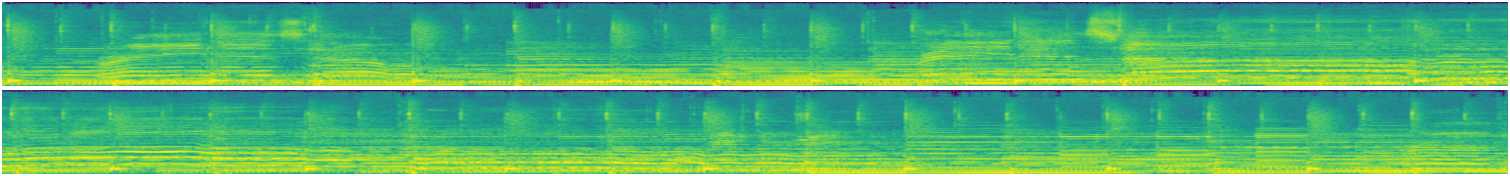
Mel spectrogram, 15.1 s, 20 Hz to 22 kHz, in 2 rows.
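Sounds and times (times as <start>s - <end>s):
country band playing live: 0.0s - 15.0s
drums steady beat: 0.0s - 15.0s
sliding lead melody: 0.0s - 15.0s.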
